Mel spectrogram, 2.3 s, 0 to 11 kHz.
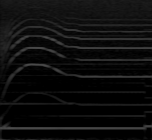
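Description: Synton Fénix 2 analog synthesizer holding a quiet sustained tone. Its upper overtones glide up and ease back down in the first second, then hold steady over a constant low pitch.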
